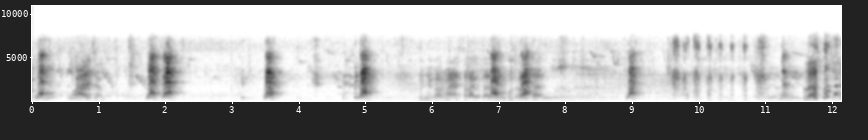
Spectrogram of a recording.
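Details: A 2-month-old Lhasa Apso puppy barks at the TV, giving high, sharp yaps in uneven bursts, with voices sounding in the background.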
